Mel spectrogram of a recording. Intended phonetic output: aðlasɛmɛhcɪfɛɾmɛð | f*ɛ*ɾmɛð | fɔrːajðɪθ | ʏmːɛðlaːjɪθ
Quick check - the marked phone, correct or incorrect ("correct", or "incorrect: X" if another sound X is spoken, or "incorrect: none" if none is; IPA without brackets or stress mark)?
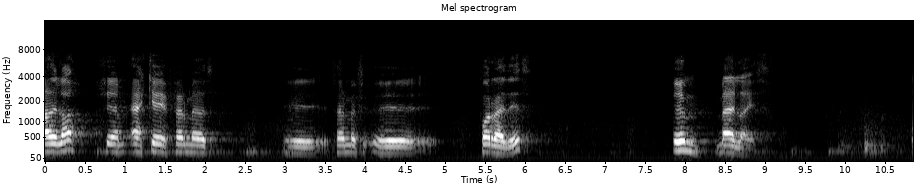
correct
